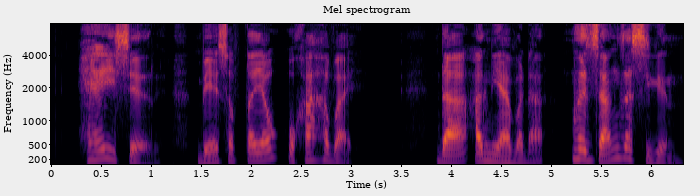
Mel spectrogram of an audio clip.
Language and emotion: Bodo, happy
